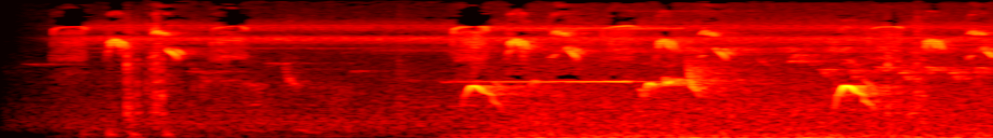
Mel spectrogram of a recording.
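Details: Banded pitta giving short, down-slurred whistled notes spaced about a second apart, over a high insect drone and scattered chirps from other birds.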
